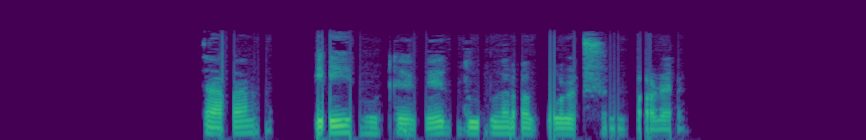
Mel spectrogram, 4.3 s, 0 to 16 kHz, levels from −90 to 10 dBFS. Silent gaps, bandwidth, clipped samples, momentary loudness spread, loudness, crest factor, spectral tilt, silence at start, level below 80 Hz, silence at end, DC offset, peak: 1.39-1.56 s; 7.8 kHz; under 0.1%; 7 LU; -27 LUFS; 20 dB; -5.5 dB/octave; 1 s; -58 dBFS; 0.9 s; under 0.1%; -8 dBFS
